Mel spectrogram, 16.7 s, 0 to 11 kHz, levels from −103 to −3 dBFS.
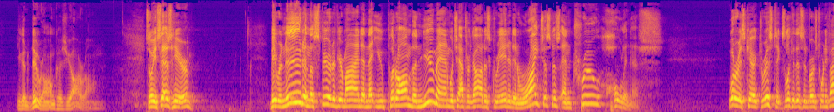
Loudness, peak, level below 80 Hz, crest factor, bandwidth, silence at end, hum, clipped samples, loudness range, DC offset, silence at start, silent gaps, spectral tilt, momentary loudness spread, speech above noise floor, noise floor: -13 LUFS; 0 dBFS; -52 dBFS; 14 dB; 11 kHz; 0 s; none; under 0.1%; 8 LU; under 0.1%; 0.35 s; none; -4.5 dB/octave; 16 LU; 48 dB; -61 dBFS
